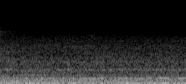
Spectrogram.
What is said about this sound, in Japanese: 全然動けないよ。ちょっと苦しいかも。でも釣り革とかに捕まらなくても全然平気。電車揺れてもちっとも動かない。これこのまま眠っちゃっても大丈夫だったりして。こんなに満員の電車って初めてだ。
